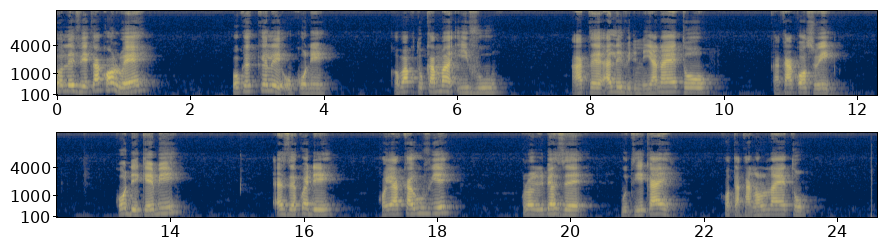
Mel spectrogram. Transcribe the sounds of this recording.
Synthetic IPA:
tɔ˦le˦vi˨e˨ka˦kɔ˦lʊ˨ɛ˦ | o˨ke˦ke˦le˨ʊ˨kʊ˨nɪ˨ | kɔ˨˦ba˦kʊ˦tʊ˨ka˦mã˦ʔi˨vu˨ | a̰˨tɛ˦a̰˨le˦vi˨dɪ˨nɪ˨ja˨nã˦ɛ˦tʊ˦ | ka̰˨ka˦kɔ˦sʊ˨ɪ˦˨ | kɔ˦de˨kɛ˨˦bɪ˦ | ɛ̰˦zɛ˨kʷɛ˦dɪ˨ | kɔ˨ja˦ka˦wu˦vi˦e˦ | kɔ˦lɔ˦˨ɪ˨dɪ˦bɪ˦a˦zɛ˨ | k͡po˨t̪i˨e˦ka˦ɪ˦˨ | kɔ̰˦ta˨ka˨nɔ̃˦lʊ˦nã˦ɪ˦tʊ˨

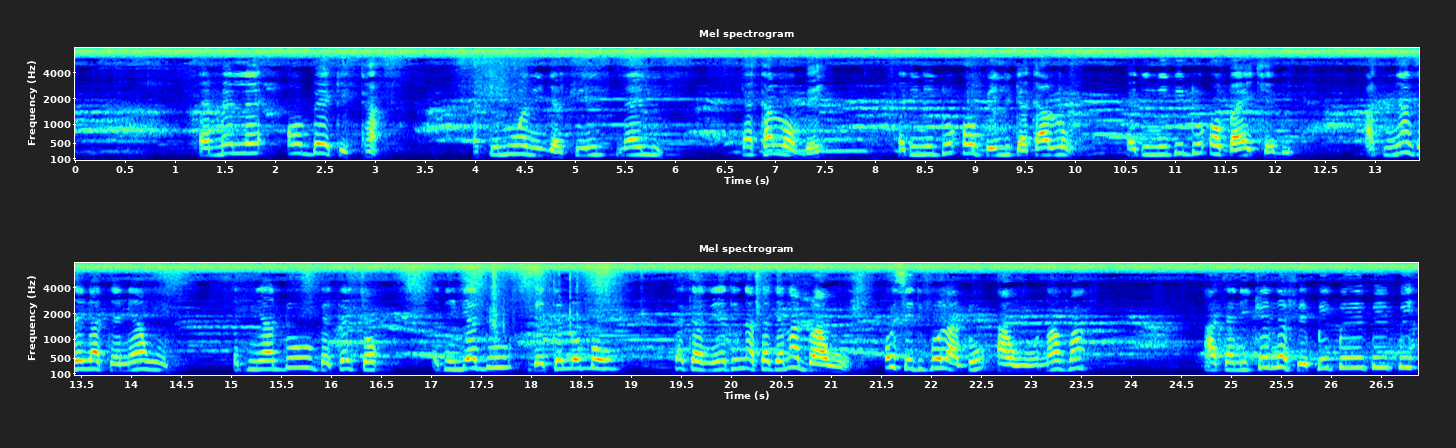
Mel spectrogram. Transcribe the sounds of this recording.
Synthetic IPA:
ɛ˨mɛ̃˦lɛ˦ | ɔ˦bɛ˦˨ke˨ka̰˨ | a˨se˦nũ˦wa˦nɪ̃˨d͡ʒa˨t͡ʃu˦e˦nã˦li˦ | ka˨ka˦lɔ˨bɛ˨˦ | ɛ˨di˨nɪ̃˨dʊ˦ʔɔ˦bɛ˨˦li˦ka˨ka˦lʊ˦ | ɛ˨di˨nɪ̃˨dʊ˦dʊ˦ʔɔ˦ba˨ɛ˦t͡ʃɛ˨dɪ˨ | a̰˨ti˨ɲ˦ã˦zɛ˦vi˦a˨tɛ˨nɛ̃˨˦a˦wʊ˨ | ɛ˨dɪ˦ɲ˨a˨dʊ˦bɛ˨kɛ˦t͡ʃɔ˦ | e˨dɪ˦nɪ̃˨bi˦a˨dʊ˦bɛ˨tɛ˦lo˦ɡ͡bo˦ | ka˦ka˨n˨dɪ˦a˨ta˨d͡ʒa˨nã˦dʊ˨a˨wʊ˨ | o˦se˨di˨ɡ͡bo˦la˨dʊ˦a˨wʊ˨nã˦vã˦ | a̰˨ta˨nĩ˨t͡ʃo˦nɛ˦fe˨k͡pe˦k͡pe˦e˦k͡pe˦k͡pe˦

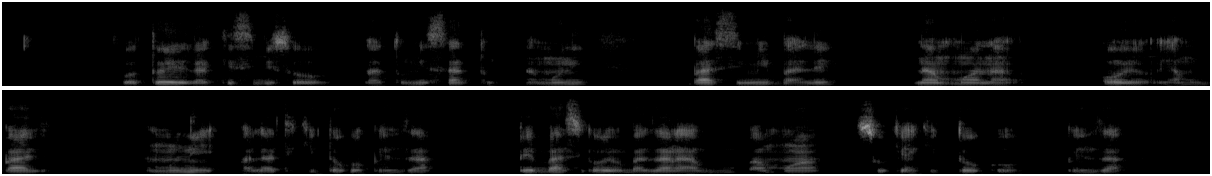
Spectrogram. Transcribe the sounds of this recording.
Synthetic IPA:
fo˨to˦e˨la˨ki˦si˦bi˦so̰˦ | ba˨tu˨mi˦sa˦tu˨na˨mɔ˦ni˦ | ba˦si˨mi˦ba˨le˦ | na˨mwa˦na˨ | o˦jo̰˨ja˨mo˨ba˦li˨ | na˨mɔ˦ni˦ba˨la˦ti̥˨ki˨tɔ˦kɔ˨pe˨nza˦ | pe˦ba˦si˨ʔo˦jo˨ba˨za˦la˨ba˨mwa˦ | su˦ki˦ja˨ki˨tɔ˦kɔ˨ | pe˨nza˦

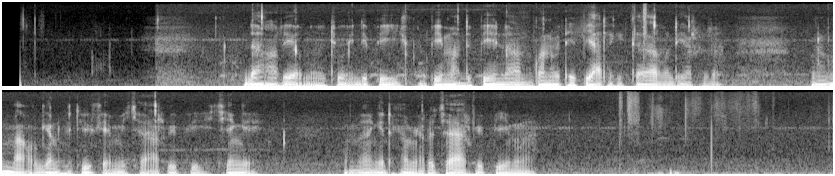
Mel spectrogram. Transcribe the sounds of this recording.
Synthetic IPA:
da˦n˦a˨ɾjɔ̰˦ma̰˦t͡ʃwo˨ŋi˨di˨pi˦kʊ˨npi˨ma˦di˦pi˦˨na˨mkɔ˨nɡe˦te˦pɪa˨tɛ˦kɪ˦ka˦ɾma˦dɪ˦a˨ɾɛ˨da˨ | kʊ˨nɡo˦ma̰˨kɔ̰˨ɡɪ˨no˦ki˨tjo˦kʰḛ˨mi˦t͡ʃa̰˨rwi˦pi˦t͡ʃi˦ŋɡe˦˨ | o˨nmɛ˨ŋi˨te˦ka˨mɪa̰˨tɔ˨t͡ʃa̰˦rwi˦pḭ˨ma̰˦

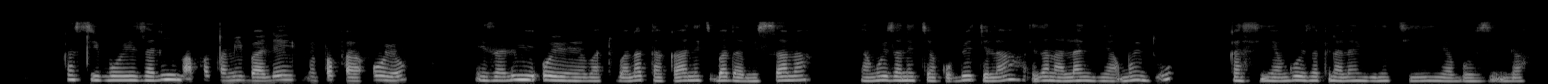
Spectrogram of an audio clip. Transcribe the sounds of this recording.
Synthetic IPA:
ka˨si˨bo˨je˨za˨li˦ma̰˨pa˦pa˨mi˦ba˨le˦ma˨pa˦pʰa˨o˦jo˦ | e˨za˨li˦o˦jo˦ja˨ba˨to̥˨ba˨la˦ta˨ka˨nɛ˦ti˨ba˦da˨mi˨sa˦la˦ | ja˨ŋɡo˦e˨za˦nɛ˦ti˨ja˨ko˨be˦te˨la˨˦ḛ˨za˦na˨la˦ŋɡi˨ja˨mwi˦ndu˦ | ka˨si˨ja˨ŋɡo˦e˨za˦pe˦na˨la˦ŋɡi˨nɛ˦tʰi˦ja˨bo˨zḭ˨ŋɡa˦

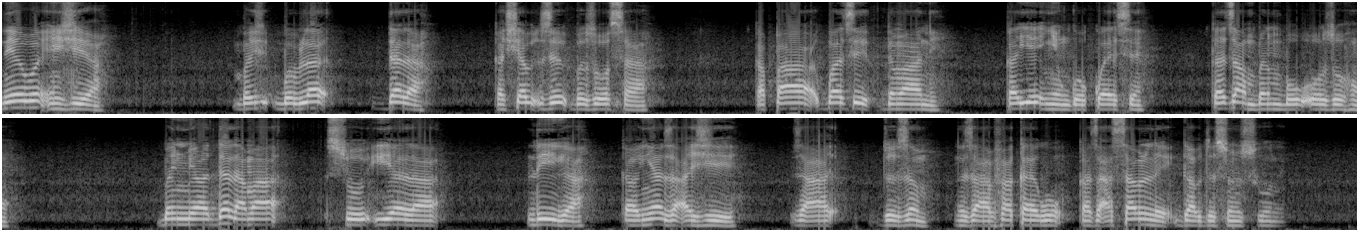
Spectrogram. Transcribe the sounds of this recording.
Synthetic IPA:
ne˦ba˦n̩˨ʒi˦ja˨ | bɡ͡bʊ˨bla˦ | da˦la˨ | ka˨ʃɛ˦bzɨ˦bɨ˨zʊ˦ʔʊ˦saː˨˦ | ka˨pa˦ʔa˦ɡ͡ba˦zɨ˦dɨ˦maː˦nɨ˨ | ka˦jɛ˦ɲɪ˨ŋɡo˨ka˦sɨ˦ | ka˦za˦ŋbɨ˦n˦bʊ˦o˦zʊ˦ɦʊ˨ | bɨ˨n˦m˨ɛ˨lda˦la˨maː˦ | so˦jɛ˦la˦ | liː˦ɡa˨ | ka˨bɲɛ˦za˨ʔʒi˦˨ | za˨ʔ | dʊ˨zɨ˦m | nɨ˨za˨ʔfa˦ka˦lɡʊ˦ka˨za˨ʔsa˦bɨ˦n˦lɨ˨ɡa˨bdɨ˨sʊ˦nsuː˦nɨ˨

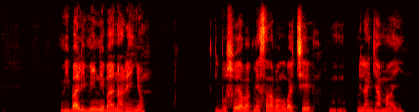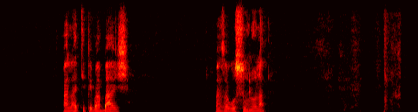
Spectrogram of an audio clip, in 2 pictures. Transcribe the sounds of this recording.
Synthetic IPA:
mi˨ba˦li˨mi˦ne˨ba˨ja˦na˨ʁɛ˨ɲɔ̃˦ | li˨bo˨so˦ja˨a˨mɛ˦sa˦na˨ba˨ŋɡo˦ba˨ti˦e˦ | mi˨la˨ŋɡi˨ja˨ma˦ji˦ | ba˨la̰˦ti˦pe˦ba˨ba˦ʒ | ba˨za˦ko˨so˨lo˨la˦

